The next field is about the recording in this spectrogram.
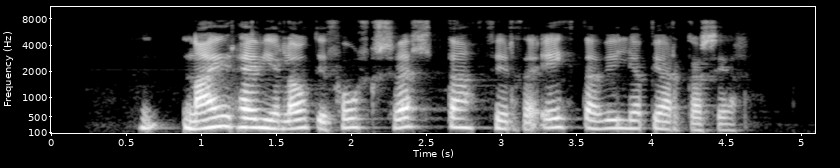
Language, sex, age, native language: Icelandic, female, 50-59, Icelandic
